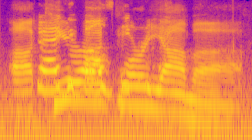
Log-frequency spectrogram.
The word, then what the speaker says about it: Akira Toriyama: Akira Toriyama.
